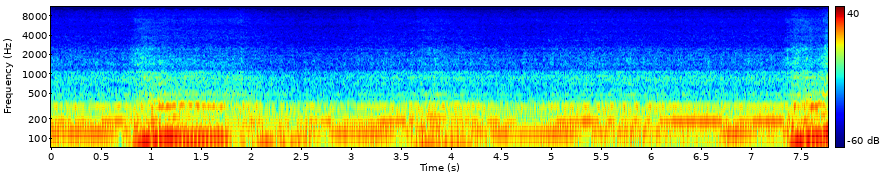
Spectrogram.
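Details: C5 Corvette after a rodent infestation cleanup and rebuild, started for the first time. The engine catches quickly and settles into a steady, even idle with two clean revs. This is a normal start and idle.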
